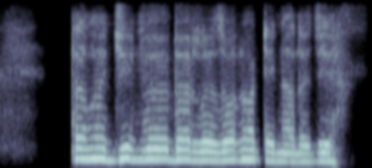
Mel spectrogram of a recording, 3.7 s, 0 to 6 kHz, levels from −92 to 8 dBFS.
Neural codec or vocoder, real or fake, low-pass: codec, 16 kHz, 1.1 kbps, Voila-Tokenizer; fake; 5.4 kHz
